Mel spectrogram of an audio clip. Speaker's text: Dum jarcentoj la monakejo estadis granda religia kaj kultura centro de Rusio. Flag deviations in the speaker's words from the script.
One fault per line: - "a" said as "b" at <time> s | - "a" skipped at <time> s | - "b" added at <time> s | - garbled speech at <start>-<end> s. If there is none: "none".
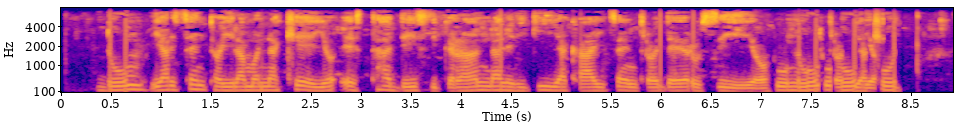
- "kultura" skipped at 5.3 s
- garbled speech at 7.1-8.4 s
